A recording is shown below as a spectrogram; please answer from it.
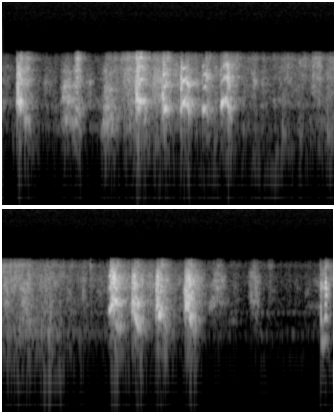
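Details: Pit bulls kept as pets give bursts of quick, rough barks, then a quieter stretch of softer muffled sounds, and another run of loud barks near the end.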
